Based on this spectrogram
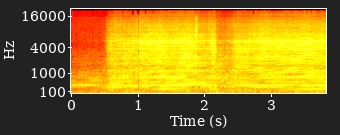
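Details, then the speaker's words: BMW E93 M3 DCT, 125,000 miles, new stiffer 034 Motorsports transmission mounts, coming to a stop: steady engine drone with faint tonal transmission whine over it; normal gear whine, nothing wrong. "so you hear that it's a little more gear wine a little more transmission wine makes it sound like a race car personally I like it uh nothing wrong with it"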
